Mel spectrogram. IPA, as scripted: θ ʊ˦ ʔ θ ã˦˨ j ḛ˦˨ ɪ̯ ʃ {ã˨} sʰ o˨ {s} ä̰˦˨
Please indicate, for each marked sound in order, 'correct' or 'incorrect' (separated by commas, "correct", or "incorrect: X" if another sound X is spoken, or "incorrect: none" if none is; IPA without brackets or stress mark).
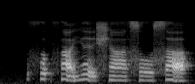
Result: correct, correct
